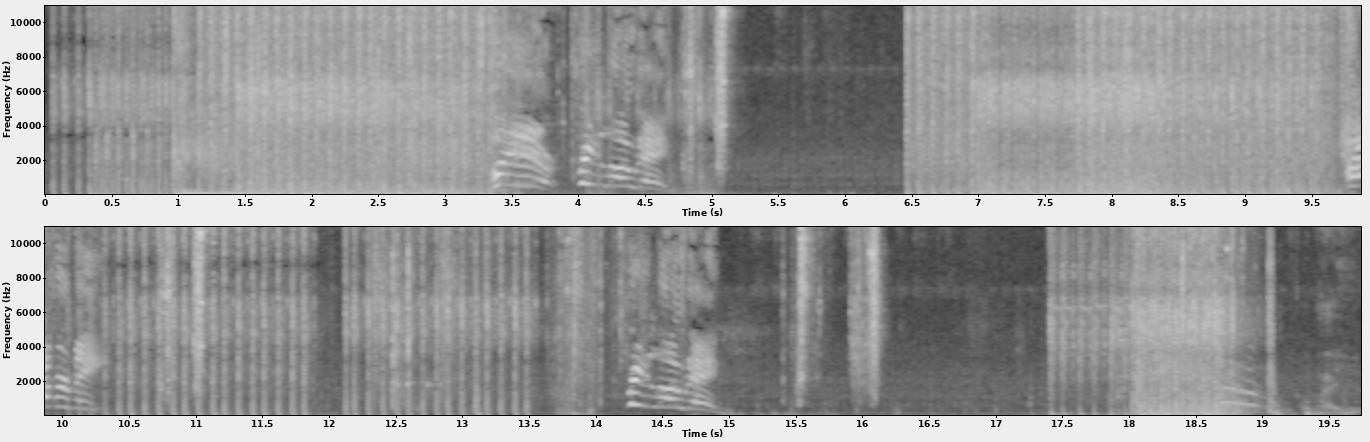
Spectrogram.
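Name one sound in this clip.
Rapid automatic rifle fire rattles in bursts.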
